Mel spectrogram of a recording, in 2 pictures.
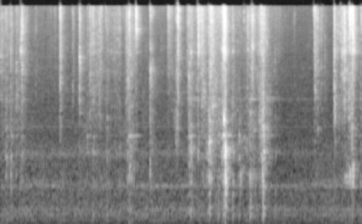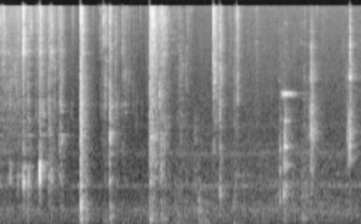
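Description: Ice cubes dropped and clattering into a blender jar for a mango smoothie, a scatter of sharp clinks and knocks in irregular bursts, fairly close and alone.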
